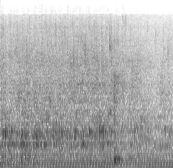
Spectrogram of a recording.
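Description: A toilet with its flapper removed flushes loudly and steadily, water rushing and running continuously up close for the whole stretch with no letup.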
